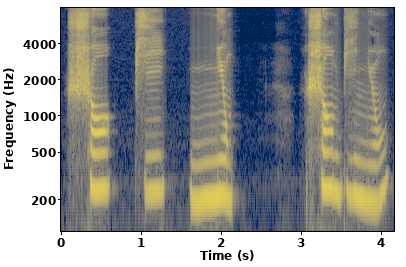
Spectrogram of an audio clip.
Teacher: 最后两个单词都共有鼻音“哦”，要把嘴打开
